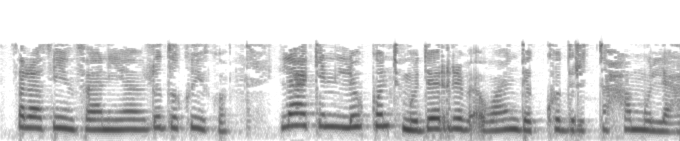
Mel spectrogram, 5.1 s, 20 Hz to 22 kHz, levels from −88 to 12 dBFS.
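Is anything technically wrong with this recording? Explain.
Yes. Across the whole speech clip the top end is dull and the detail smeared, with a warbly, fizzy texture on sibilants and held sounds. That's plainly audible and most likely AAC compression, AAC-LC specifically. The encoder quantises the spectrum against a hearing model, and with too few bits it lowers the cut-off and thins or patches bands, which fits a low bitrate in the region of 24 kbps.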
